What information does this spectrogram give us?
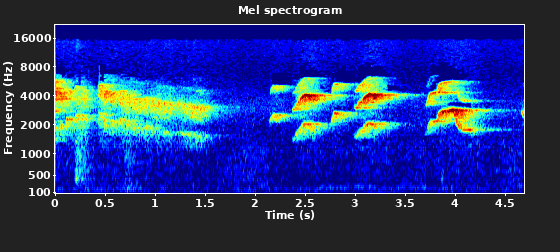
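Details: Song of a tiểu mi bird sung at an easy pace: a long descending warble, a short pause, then several short rising and falling whistled notes spaced about half a second apart.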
